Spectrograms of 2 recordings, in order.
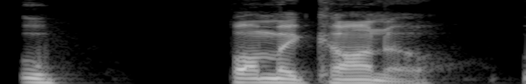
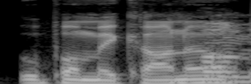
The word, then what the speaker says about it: Upamecano: Umpianaco. – I think it's Upamecano. Upamecano.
